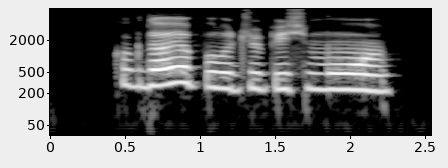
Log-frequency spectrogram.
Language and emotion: Russian, sad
